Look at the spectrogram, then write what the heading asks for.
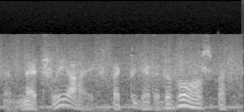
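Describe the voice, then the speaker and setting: Weak, infatuated husband: low, swooping, hesitant voice, old radio drama, noisy recording. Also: male voice, big pitch swings, lo-fi sound. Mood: hesitant, tender. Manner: hesitant, halting, subdued. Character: infatuated, evasive married man, weak and flustered. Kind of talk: 1940s radio drama acting.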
